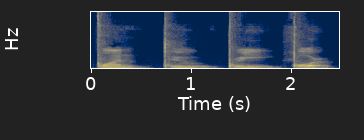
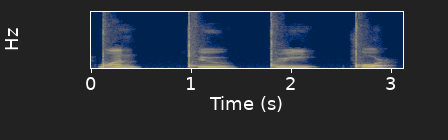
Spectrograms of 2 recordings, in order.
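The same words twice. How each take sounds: First: It is counted at a medium pace. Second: It is counted at a slow pace.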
